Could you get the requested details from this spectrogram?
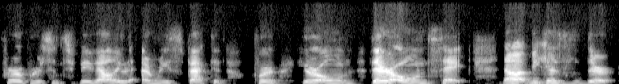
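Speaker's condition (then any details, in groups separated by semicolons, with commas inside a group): Cerebral palsy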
